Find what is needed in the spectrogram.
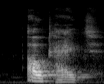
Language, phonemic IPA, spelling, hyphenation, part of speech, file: Dutch, /ɑʊ̭tɦɛɪ̭t/, oudheid, oud‧heid, noun, Nl-oudheid.ogg
- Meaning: 1. antiquity 2. object from antiquity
